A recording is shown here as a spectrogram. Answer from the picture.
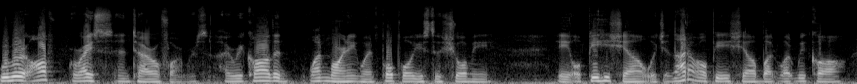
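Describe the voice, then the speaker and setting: A man speaks with a Hawaiian accent. His pitch is medium and his pace moderate. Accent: Hawaii English. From Hawaii, Honolulu. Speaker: politician. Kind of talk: oral history interview.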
